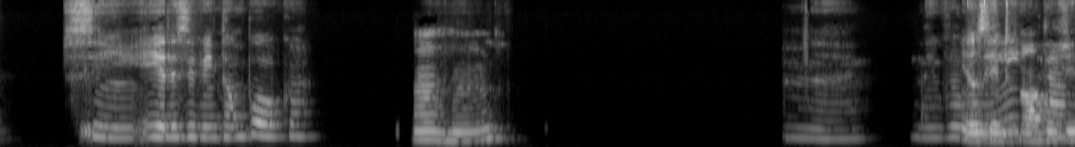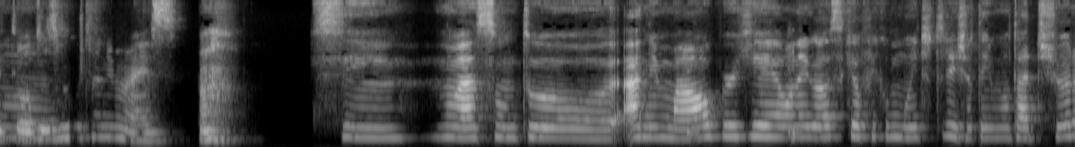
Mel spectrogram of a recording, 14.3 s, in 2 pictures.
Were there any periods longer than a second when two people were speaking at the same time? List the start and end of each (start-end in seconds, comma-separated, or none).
6.4-7.7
